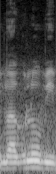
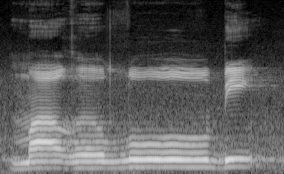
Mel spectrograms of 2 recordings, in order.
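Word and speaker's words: مغضوبِ: சொல்லுவோம் மக்லூபின்னு சொல்லக்கூடாது மக்லூபி மக்லூபி மக்லூபின்னு சொல்லக்கூடாது மஹ்லூபி லூபி சொல்லக்கூடாது லாம் வேற லாது வேற மஹ்லூபி அலைஹிம் வலீன் வலல்லாஹ் தஜ்வீத்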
